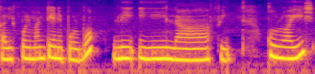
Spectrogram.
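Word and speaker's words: قريش: কুরাইশ, এখানে কফ গলার ভেতর থেকে উচ্চারণ করব।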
